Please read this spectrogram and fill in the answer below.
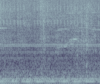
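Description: Steady low hum with a faint even hiss: the background noise of a meeting room or its recording system.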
